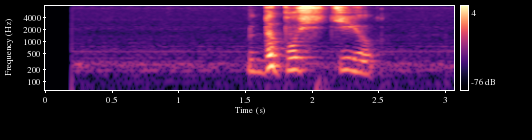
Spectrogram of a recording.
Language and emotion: Russian, angry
